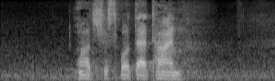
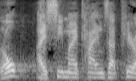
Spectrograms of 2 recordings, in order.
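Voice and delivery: lightly acted brisk brush-off, higher and louder; mock therapist sign-off, raised in pitch; psychiatrist ending session; 5 semitones higher, 7 dB louder than usual. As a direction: break off loudly as the time runs out. Psychiatrist abruptly ends the session.

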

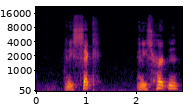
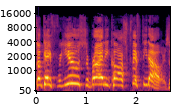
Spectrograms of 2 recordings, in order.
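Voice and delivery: much higher, loud salesman God; dealmaking God; 13 semitones higher, 9 dB louder than usual. Retold or imitated. God naming the price to the drunk, loud and high. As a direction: shout the price like a pushy merchant. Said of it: "And the guy goes".

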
